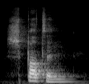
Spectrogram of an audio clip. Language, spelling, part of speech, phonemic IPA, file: Dutch, spatten, verb / noun, /ˈspɑ.tə(n)/, Nl-spatten.ogg
- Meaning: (verb) 1. to splatter, splash 2. the failure of the formwork of a concrete structure due to the lateral pressure of the concrete 3. rail bending due to expansion; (noun) plural of spat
